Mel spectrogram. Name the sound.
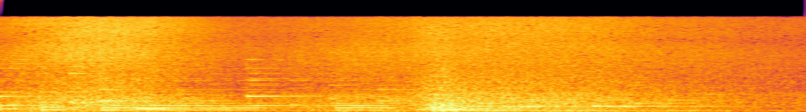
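ocean waves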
